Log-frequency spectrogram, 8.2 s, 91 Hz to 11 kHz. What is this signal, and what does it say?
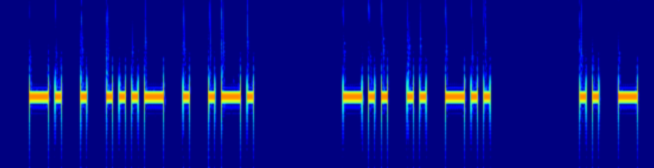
Morse code, heard as a keyed tone, about 16 wpm, 700 Hz. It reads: NEVER DID IT
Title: 2x Word-Spacing - Sentences from Top 300 Words - 15wpm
